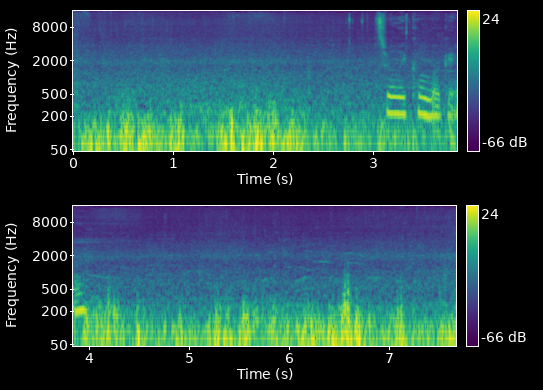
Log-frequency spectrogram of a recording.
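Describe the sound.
Ocean water washes and rushes steadily throughout as the tide fills and drains a small peninsula-like spot open to the ocean, mixed with blustery wind buffeting the microphone; a person speaks briefly midway over the continuous outdoor wash.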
